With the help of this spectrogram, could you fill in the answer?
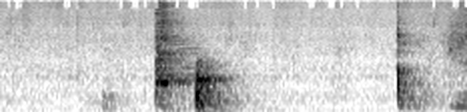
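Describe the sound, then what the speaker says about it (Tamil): A spoon stirs a bubbling masala gravy in a pan for a crab curry, with two close scraping sweeps early, then a third sharp scrape, over a soft simmering hiss. "கிண்டி விட்டுட்டு மறுபடியும் கொஞ்சம் வேக விடுவோம்."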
